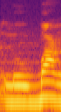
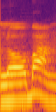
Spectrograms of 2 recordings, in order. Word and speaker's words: lubang: Jadi stomata itu sebenarnya lubang yang terdapat pada daun, bukan lobang ya, bukan lobang, lobang, tapi bacanya lubang.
